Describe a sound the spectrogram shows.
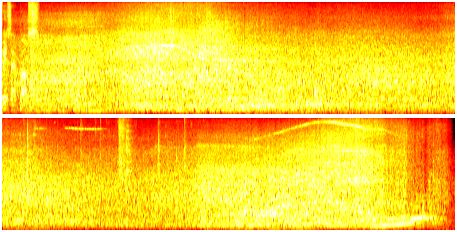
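A diesel coach engine rumbles close by as the coach pulls away.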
